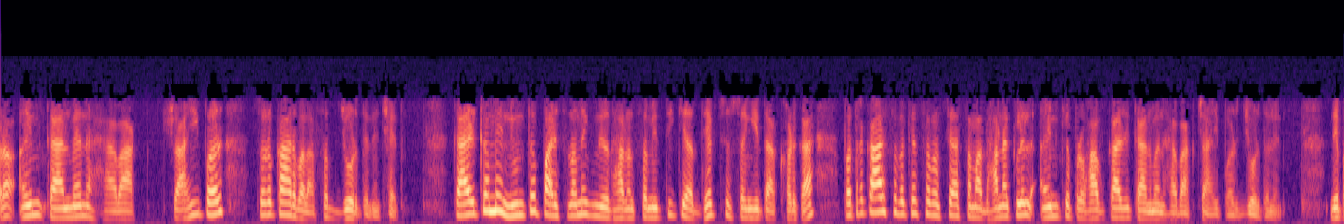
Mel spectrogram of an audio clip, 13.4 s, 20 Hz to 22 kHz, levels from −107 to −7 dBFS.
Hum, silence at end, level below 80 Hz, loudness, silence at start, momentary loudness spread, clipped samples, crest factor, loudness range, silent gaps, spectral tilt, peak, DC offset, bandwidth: none; 0.05 s; -66 dBFS; -22 LUFS; 0 s; 12 LU; under 0.1%; 20 dB; 3 LU; none; -9.5 dB/octave; -2 dBFS; under 0.1%; 3.8 kHz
